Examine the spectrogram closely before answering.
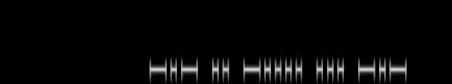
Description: Morse code, heard as a keyed tone, about 23 wpm, 700 Hz. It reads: KI6SK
